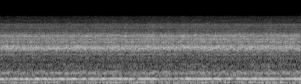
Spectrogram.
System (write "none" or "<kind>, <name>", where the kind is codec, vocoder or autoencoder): autoencoder, DAC-VAE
